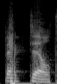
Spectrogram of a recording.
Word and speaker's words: Bechdel: you're applying the bed bed shell test. I can't fucking pronounce that. Bechdel test.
